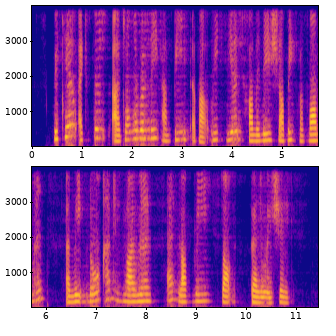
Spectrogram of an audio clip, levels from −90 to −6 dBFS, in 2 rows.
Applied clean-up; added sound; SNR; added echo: neural separator model SepFormer WHAMR!.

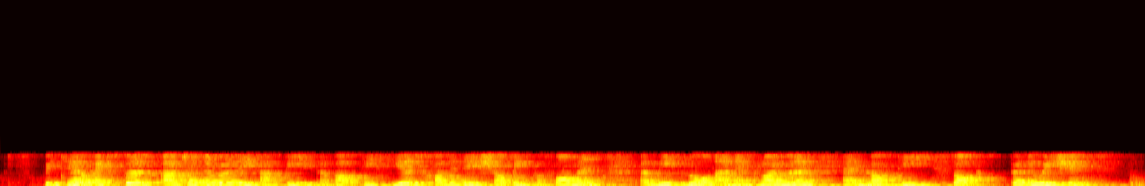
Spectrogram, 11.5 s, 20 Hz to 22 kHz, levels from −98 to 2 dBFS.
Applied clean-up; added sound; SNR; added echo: neural separator model SepFormer DNS4.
